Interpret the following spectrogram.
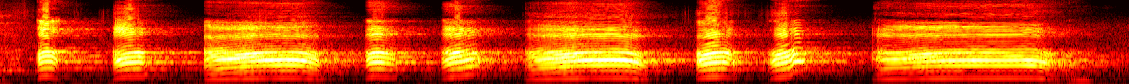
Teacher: बड़े आ में दो छोटे आ बेटा मिलकर बने हुए हैं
